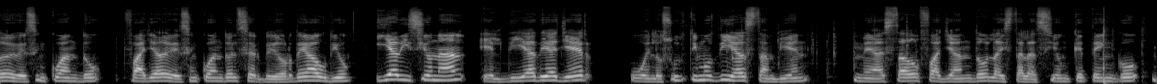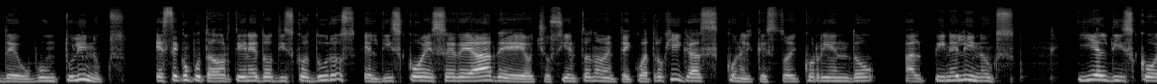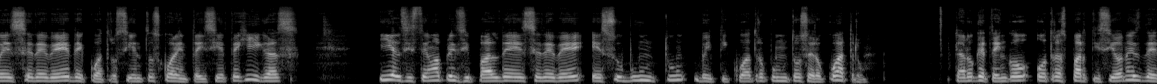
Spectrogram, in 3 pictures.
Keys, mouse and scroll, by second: 6.4-8.0 typing, 8.5 Return, 23.6-25.1 drag.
